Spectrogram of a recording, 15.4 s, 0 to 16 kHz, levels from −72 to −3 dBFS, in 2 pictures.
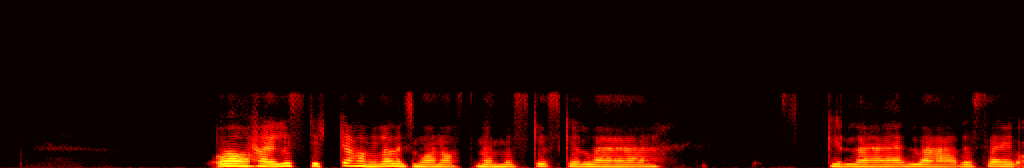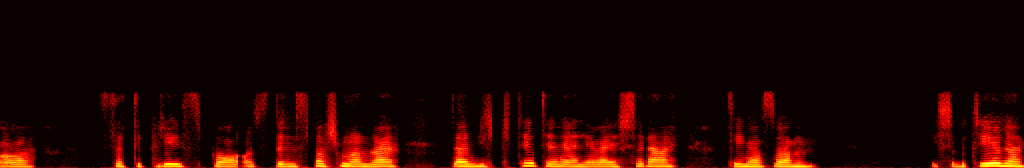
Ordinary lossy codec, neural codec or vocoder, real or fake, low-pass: none; codec, 16 kHz, 1 kbps, FreqCodec, smaller model; fake; 7.2 kHz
